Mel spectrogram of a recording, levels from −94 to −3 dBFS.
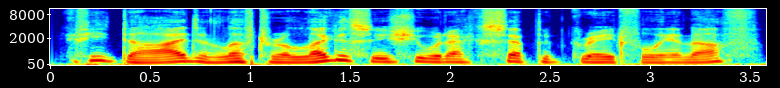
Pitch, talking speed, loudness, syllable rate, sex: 140 Hz, 235 wpm, -17 LUFS, 6.2 syllables/s, male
